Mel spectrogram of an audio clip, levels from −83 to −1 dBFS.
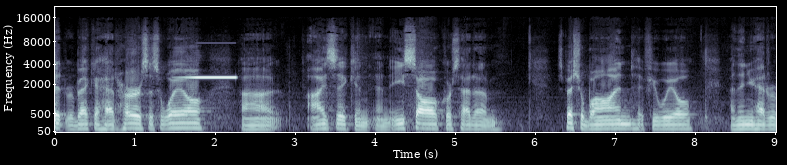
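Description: Loudspeaker feedback squeal runs from 1.45 s to 2.28 s in this audio. A single tone near 2.6 kHz swells up over roughly a third of a second and settles at about 5 dB above the surrounding sound. A microphone is picking up the loudspeaker it feeds, and around 2.6 kHz the gain around that loop exceeds one, so the tone keeps reinforcing itself until the loop is broken and it stops.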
